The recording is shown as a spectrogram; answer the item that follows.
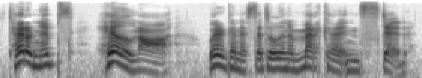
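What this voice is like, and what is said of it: Put-on accent. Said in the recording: “Sorry about the accent.”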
